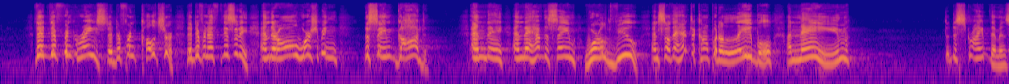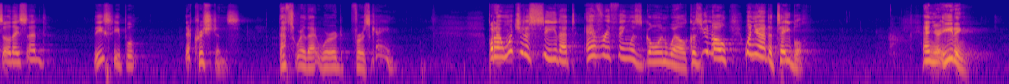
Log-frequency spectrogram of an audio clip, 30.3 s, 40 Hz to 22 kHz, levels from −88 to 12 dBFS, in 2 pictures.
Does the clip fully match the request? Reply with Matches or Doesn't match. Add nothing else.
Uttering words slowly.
Doesn't match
